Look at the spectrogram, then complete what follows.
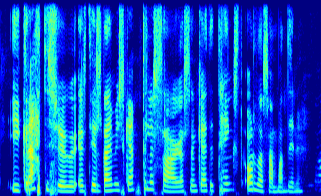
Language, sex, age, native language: Icelandic, female, 30-39, Icelandic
